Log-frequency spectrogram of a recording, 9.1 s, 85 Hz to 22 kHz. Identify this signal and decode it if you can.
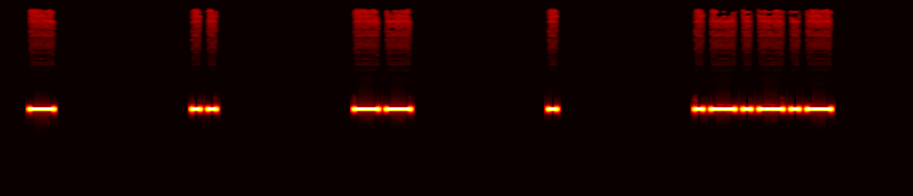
Morse code, heard as a keyed tone, about 15 wpm, spaced as for 5 wpm, 1000 Hz. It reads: TIME.
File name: qotdfiles / 5wpm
